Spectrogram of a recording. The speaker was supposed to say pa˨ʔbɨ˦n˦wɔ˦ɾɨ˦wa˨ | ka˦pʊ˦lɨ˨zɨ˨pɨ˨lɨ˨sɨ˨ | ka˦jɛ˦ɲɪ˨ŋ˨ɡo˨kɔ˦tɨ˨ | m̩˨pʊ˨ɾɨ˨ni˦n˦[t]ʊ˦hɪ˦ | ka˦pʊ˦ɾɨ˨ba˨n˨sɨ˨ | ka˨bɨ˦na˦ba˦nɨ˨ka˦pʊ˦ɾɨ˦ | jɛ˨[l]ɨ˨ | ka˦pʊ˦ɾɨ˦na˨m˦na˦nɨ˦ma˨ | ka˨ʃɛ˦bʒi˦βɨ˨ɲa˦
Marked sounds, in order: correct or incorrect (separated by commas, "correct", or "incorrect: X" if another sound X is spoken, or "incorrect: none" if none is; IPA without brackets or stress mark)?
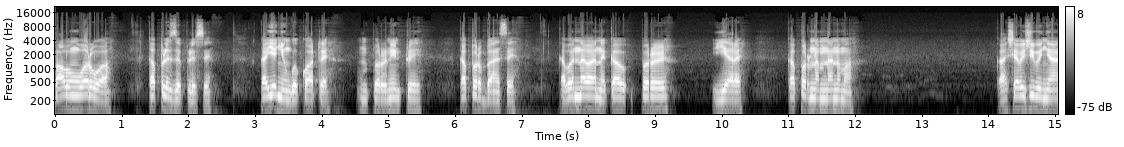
correct, incorrect: ɾ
